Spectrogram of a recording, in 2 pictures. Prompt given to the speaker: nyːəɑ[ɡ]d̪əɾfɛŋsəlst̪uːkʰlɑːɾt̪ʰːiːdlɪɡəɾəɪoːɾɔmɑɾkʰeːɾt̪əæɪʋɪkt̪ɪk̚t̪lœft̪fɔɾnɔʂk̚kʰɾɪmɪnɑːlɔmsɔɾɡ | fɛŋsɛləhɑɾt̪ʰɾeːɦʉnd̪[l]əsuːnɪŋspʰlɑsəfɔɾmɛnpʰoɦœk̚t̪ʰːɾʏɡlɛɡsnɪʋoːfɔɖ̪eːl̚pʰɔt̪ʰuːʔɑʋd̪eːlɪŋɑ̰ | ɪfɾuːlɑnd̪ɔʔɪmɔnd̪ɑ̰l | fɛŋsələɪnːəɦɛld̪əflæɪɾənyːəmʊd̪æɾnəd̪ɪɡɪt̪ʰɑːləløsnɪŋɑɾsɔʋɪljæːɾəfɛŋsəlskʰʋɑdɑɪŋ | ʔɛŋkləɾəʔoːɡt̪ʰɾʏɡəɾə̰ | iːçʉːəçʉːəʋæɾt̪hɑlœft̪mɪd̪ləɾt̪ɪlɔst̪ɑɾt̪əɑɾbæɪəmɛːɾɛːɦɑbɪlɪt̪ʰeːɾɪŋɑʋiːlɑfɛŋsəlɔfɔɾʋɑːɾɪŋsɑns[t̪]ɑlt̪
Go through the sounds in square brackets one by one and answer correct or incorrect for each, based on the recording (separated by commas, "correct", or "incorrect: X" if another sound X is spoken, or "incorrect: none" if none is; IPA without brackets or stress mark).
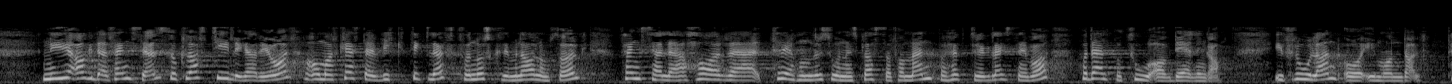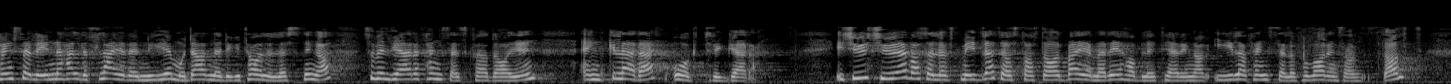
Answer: correct, incorrect: ɾ, correct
